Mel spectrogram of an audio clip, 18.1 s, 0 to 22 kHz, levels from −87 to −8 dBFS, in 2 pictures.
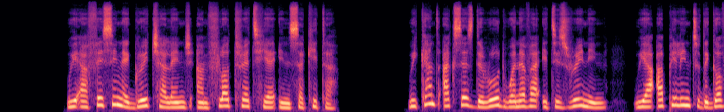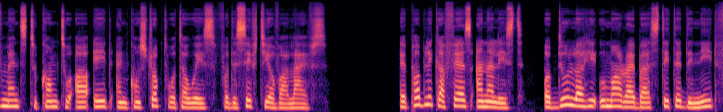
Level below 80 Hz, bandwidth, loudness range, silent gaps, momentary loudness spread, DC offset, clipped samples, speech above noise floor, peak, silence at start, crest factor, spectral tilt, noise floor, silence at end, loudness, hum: -66 dBFS; over 20 kHz; 4 LU; 4.31-5.02 s, 13.25-13.95 s; 8 LU; under 0.1%; under 0.1%; over 71 dB; -4 dBFS; 0.85 s; 16 dB; -4.5 dB/octave; under -90 dBFS; 0 s; -20 LUFS; none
